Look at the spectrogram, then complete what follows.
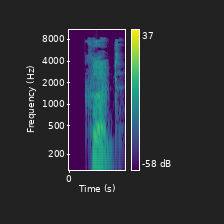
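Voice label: "could", British English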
